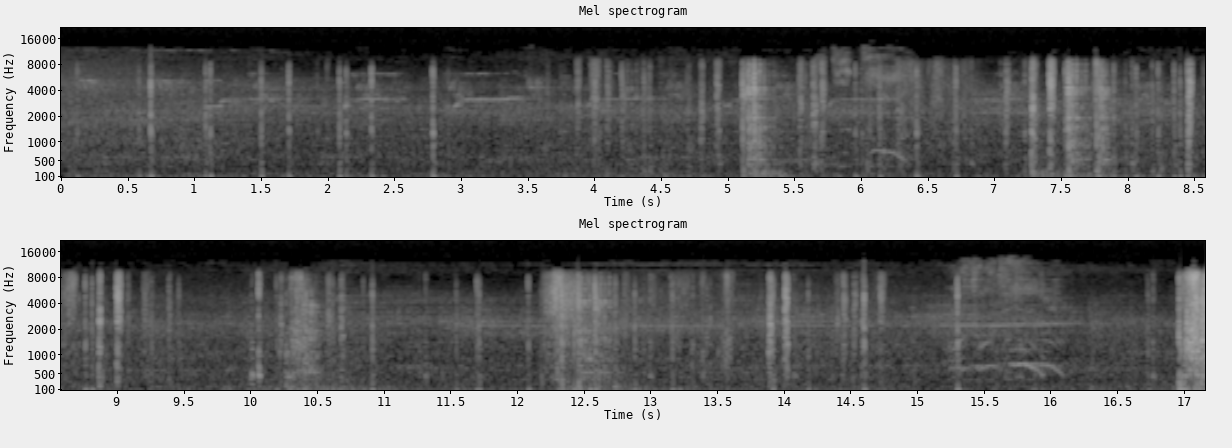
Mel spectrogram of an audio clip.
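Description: Sneakers squeak on the court.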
